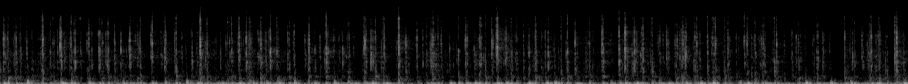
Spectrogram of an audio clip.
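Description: Fingertips of both hands type steadily on a full-size black plastic HyperX Alloy Core gaming keyboard with square plastic keycaps and a foam-dampened (foam-modded) case. The result is a dense, continuous stream of quick, muffled key taps with a deep, low-heavy thock, a little bright click on top, and almost no ring after each stroke.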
